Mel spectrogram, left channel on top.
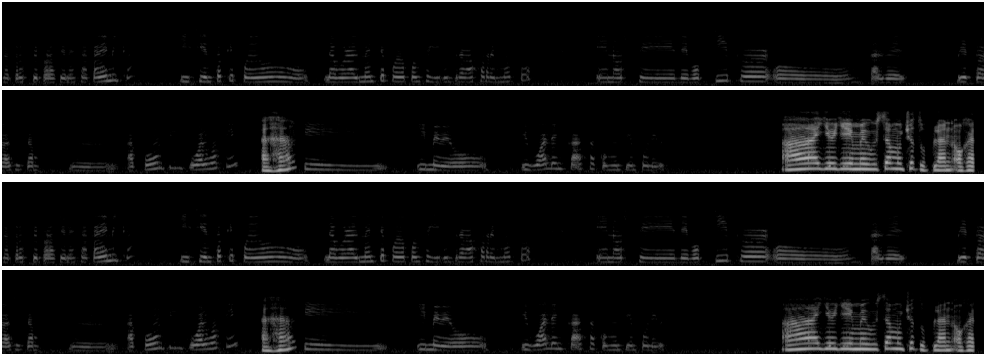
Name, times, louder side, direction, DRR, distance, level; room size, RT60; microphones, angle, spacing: voice 1, 0.0-1.3 1.8-5.3 5.9-9.1 9.5-10.2 10.5-12.2 12.8-13.7 14.0-14.7 15.0-16.5, equal, 10° right, 4.1 m, -49 dB
voice 2, 12.4-12.8 17.6-19.5, left 2 dB, 70° left, 1.7 m, -29 dB
head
